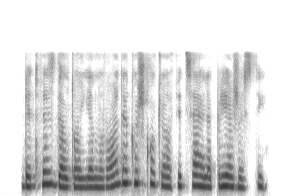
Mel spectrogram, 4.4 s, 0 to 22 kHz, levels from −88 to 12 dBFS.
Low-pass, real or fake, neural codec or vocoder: 7.2 kHz; fake; codec, 16 kHz, 2 kbps, FreqCodec, smaller model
